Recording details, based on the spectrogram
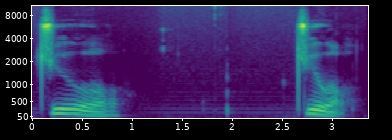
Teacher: Make the long ooh sound plus a dark l. The mouth opens a little bit.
